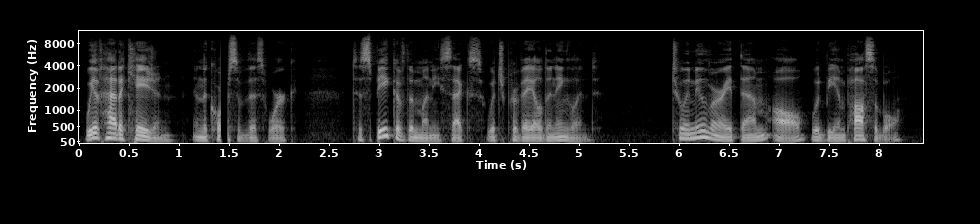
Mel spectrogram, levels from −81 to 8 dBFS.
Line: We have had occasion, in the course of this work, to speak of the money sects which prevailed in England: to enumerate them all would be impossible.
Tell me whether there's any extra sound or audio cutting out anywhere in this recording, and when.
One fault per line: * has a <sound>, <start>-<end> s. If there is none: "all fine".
* has a dropout, 1.4-1.5 s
